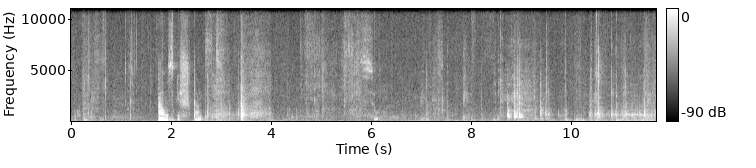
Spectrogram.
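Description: Paper rustles and slides as it is handled.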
